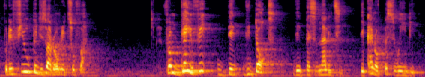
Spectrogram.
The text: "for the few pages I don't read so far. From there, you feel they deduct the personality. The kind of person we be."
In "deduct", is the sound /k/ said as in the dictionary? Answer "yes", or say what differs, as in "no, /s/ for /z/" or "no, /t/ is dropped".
no, /k/ is dropped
